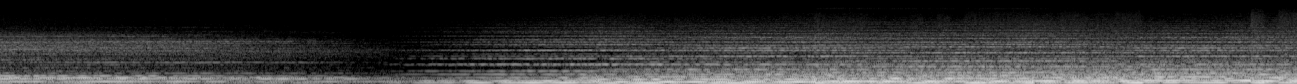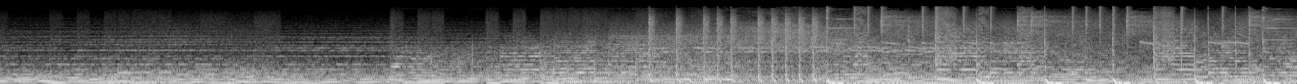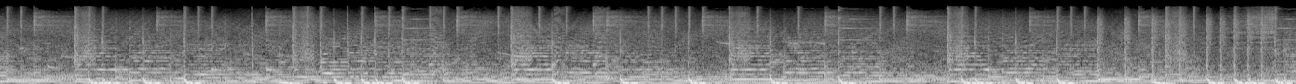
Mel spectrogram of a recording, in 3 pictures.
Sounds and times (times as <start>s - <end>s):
Music: 0.0s - 38.9s.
